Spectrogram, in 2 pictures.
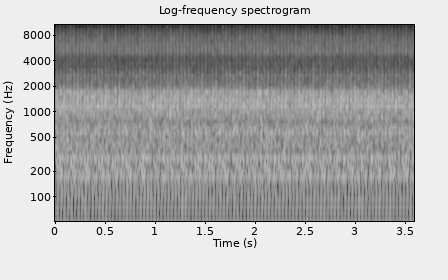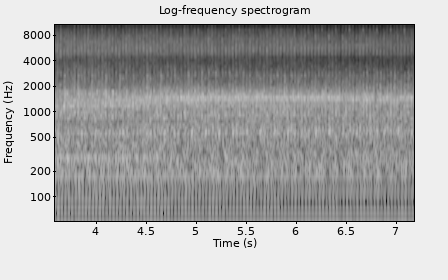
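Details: ZMZ-514 Euro 2 turbo diesel idling after repair of earlier knock: even steady idle, smooth low rumble, no knock or tapping; bottom end healthy.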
